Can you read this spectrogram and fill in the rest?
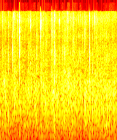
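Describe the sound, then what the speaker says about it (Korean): An audience at a church gathering applauds, a dense, even wash of many hands clapping at close range that holds steady for a brief moment. "박수 한번 쳐주시죠"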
